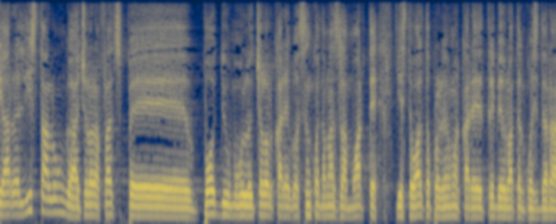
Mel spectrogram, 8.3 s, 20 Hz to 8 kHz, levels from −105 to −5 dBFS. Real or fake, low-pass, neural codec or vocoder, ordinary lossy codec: real; none; none; none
